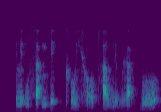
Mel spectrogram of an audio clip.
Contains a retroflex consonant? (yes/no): no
